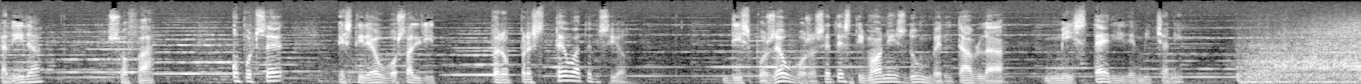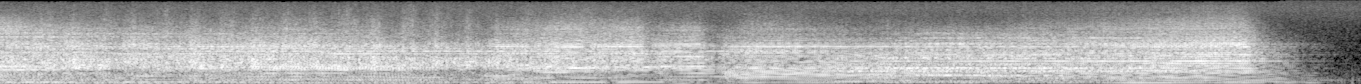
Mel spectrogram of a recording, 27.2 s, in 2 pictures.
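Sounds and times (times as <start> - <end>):
speech: 0.0 - 1.7, 2.3 - 6.4, 7.2 - 12.7
car engine droning with nobody at the wheel: 12.4 - 26.9.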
